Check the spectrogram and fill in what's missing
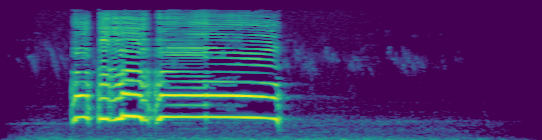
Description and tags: Rooster crowing
field-recording, Rooster, ambience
